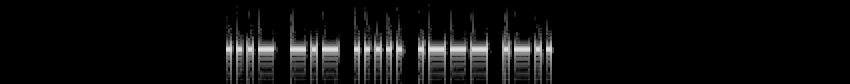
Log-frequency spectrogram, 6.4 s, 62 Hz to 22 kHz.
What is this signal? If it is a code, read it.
Morse code, heard as a keyed tone, about 30 wpm, 700 Hz. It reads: VK5JL
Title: DXCC-100 Call Signs - 5 Characters - Repeated 3x - 30wpm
